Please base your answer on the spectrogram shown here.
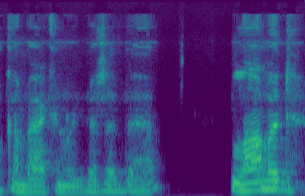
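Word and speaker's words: ל: back and revisit that lamad is the l sound meem is the m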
